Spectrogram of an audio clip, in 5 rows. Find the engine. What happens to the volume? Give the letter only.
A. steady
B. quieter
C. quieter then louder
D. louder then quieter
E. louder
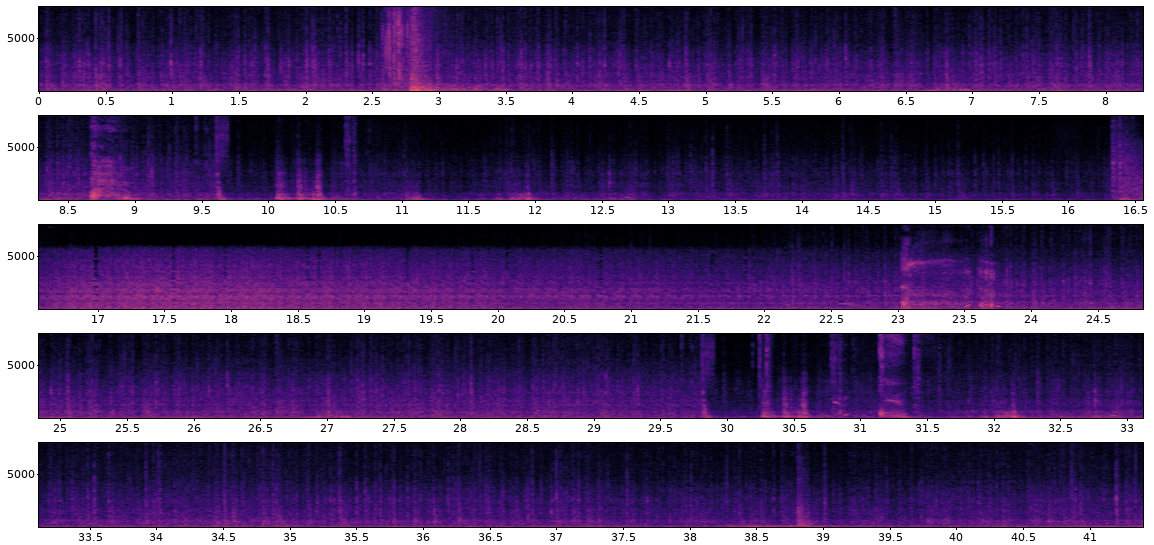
B.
